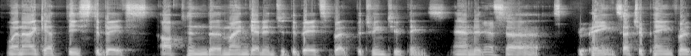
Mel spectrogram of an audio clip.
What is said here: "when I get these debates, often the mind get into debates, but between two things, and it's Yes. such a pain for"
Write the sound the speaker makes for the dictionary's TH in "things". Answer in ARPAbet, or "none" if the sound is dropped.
TH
